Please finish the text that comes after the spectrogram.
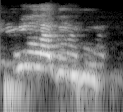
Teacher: Makhraj dan sifatnya nun itu semuanya kan masuk ke dalam. Buktinya nggak ada gunnahnya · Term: idgham bila gunnah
